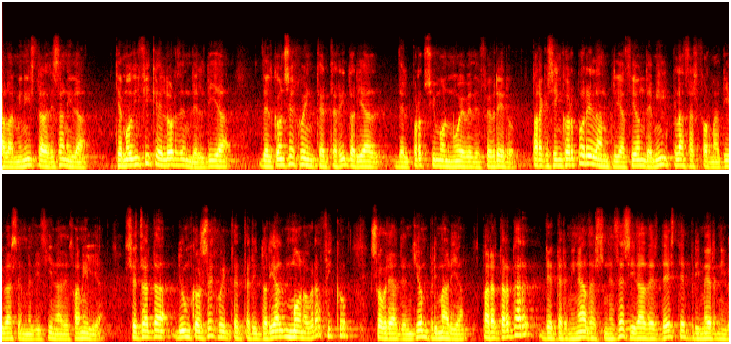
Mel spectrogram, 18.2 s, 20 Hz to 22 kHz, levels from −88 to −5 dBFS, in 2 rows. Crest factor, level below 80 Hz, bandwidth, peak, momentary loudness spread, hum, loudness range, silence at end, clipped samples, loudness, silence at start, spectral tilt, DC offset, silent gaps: 14 dB; -54 dBFS; 8.6 kHz; -4 dBFS; 6 LU; none; 1 LU; 0 s; under 0.1%; -19 LUFS; 0 s; -8 dB/octave; under 0.1%; none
